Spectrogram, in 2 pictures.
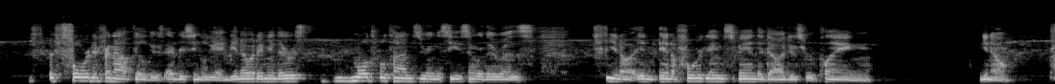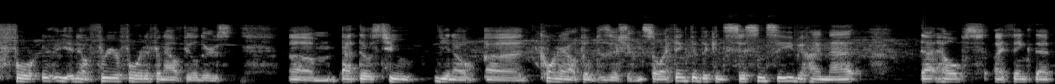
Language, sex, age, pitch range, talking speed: English, male, 20-39, 115-145 Hz, 190 wpm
